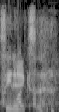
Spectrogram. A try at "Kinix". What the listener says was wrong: It's Kinix, by the way. You keep saying Phoenix. It's a K sound for C, though.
